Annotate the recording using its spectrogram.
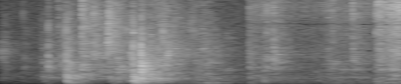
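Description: Liquid sloshes as a hand dips into it.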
